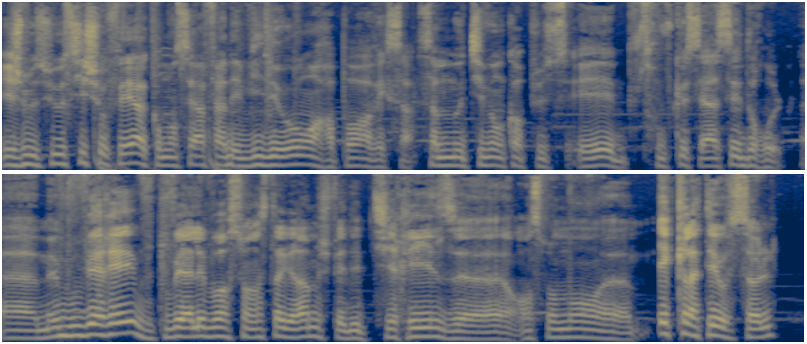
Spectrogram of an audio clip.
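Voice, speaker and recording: A man at a medium pitch with ordinary pitch variation, fairly quick pace and hardly any pauses, in a very clean recording with a silent background. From France, Turkish heritage. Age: 20s. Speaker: fitness vlogger. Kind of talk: casual vlog to camera. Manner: casual, hesitant with fillers.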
